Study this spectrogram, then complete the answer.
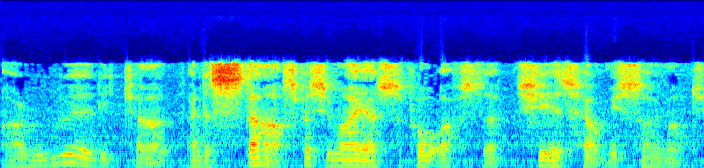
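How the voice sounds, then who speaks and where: The man's pitch is fairly low and his intonation lively as he talks at a moderate pace. Room echo can be heard, along with noticeable background noise. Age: 60s. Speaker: army veteran. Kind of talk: interview testimony.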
